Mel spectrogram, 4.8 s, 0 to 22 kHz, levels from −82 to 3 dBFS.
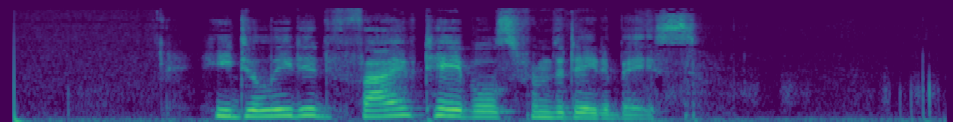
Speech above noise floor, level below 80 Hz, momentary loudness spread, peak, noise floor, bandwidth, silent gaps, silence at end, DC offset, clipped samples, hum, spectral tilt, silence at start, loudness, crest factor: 29 dB; -52 dBFS; 7 LU; -12 dBFS; -55 dBFS; 16.5 kHz; none; 0.1 s; under 0.1%; under 0.1%; none; -4 dB/octave; 0.1 s; -26 LUFS; 18 dB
